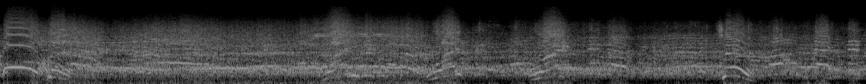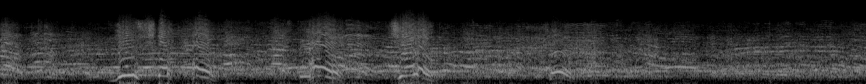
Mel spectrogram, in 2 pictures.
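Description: A young man raps forcefully into a microphone.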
